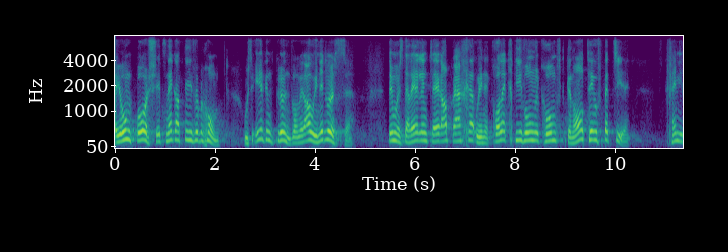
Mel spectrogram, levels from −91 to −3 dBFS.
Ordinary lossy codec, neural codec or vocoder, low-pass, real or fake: Opus, 16 kbps; codec, 16 kHz, 2 kbps, FreqCodec, larger model; 7.2 kHz; fake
